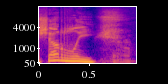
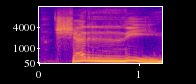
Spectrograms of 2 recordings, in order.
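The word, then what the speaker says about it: شَرِّ: Ro kasrah yang berharakat kasrah dia tipis walaupun dia bertasydid. Jadi hati-hati jangan sampai dibaca min syarri tidak syarri tidak. Bukan syarri yang betul syarri.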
